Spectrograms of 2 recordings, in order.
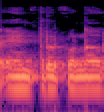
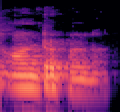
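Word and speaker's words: entrepreneur: बोलायला पण काय काय चुकीचा उच्चार करता एंटरपनर म्हणतात काही पण त्याच व्ट इस द रियल प्रोनन्सशन ऑ्टपनर सर ऑ्टपनर ्यानी मिनिंग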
